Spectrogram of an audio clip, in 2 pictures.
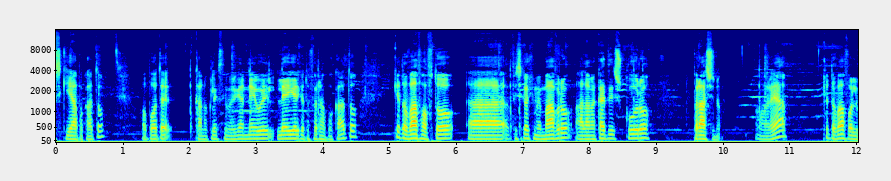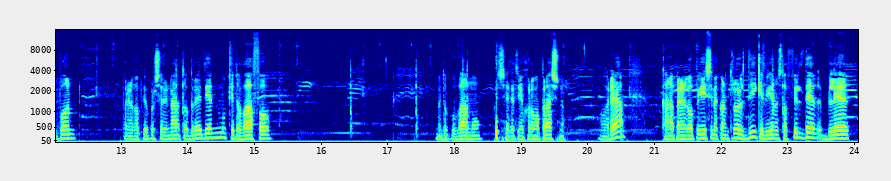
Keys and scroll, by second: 19.8 super+d.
